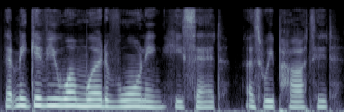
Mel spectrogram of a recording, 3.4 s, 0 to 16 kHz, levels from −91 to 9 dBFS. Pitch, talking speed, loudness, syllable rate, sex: 195 Hz, 225 wpm, -16 LUFS, 5.4 syllables/s, female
